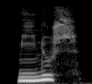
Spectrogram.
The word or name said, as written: minus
